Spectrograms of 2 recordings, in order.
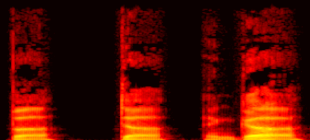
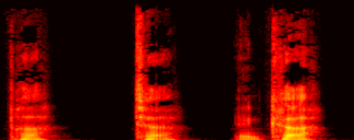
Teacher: stops PT and K so in other words for some reason the early Germanic tribes stopped using their vocal cords when they pronounced those three voiced sounds B- D and G and as a result without the vocal cords The Sounds became p t and c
